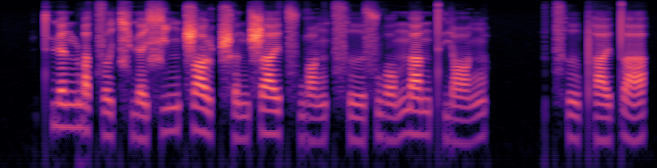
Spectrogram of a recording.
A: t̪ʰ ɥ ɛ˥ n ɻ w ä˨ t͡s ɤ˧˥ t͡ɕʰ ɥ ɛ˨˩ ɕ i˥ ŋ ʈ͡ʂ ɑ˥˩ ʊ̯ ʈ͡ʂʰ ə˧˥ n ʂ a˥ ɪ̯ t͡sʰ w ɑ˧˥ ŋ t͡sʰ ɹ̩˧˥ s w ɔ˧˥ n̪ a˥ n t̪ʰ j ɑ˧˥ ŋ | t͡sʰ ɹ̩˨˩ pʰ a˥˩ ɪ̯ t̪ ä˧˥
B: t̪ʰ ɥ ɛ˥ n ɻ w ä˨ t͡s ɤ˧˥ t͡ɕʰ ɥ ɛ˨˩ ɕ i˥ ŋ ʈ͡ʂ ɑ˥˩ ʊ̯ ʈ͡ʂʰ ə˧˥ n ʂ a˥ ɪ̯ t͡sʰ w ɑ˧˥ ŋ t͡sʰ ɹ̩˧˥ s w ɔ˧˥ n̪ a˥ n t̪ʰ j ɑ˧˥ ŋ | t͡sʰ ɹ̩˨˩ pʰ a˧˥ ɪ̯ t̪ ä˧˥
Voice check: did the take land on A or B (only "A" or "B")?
B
